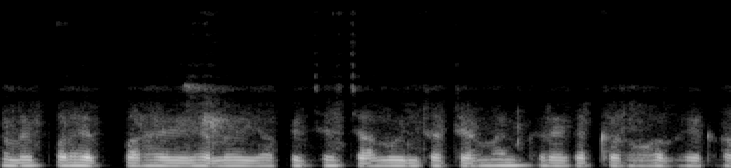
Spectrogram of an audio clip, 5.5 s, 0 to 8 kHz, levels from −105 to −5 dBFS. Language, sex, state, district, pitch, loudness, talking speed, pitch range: Magahi, male, Bihar, Lakhisarai, 130 Hz, -36 LUFS, 85 wpm, 125-135 Hz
